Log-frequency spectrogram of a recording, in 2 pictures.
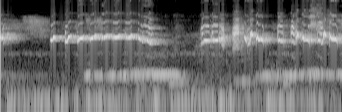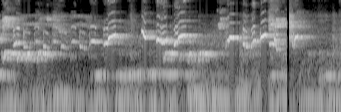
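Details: Crowded, energetic sooty-headed bulbul song for prompting other birds: a jumble of sharp chirps and bubbling phrases that rises and falls in loudness, with humming tones beneath.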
